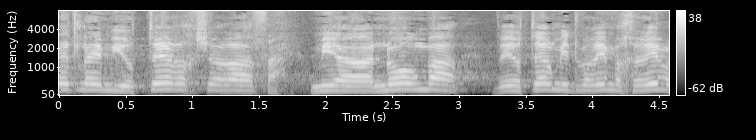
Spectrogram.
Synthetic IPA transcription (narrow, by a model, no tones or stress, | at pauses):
et̪lahe̞mjo̞t̪e̞ʁaχʃaʁamiano̞ʁma | vejo̞t̪e̞ʁmid̪vaʁimaχe̞ʁim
